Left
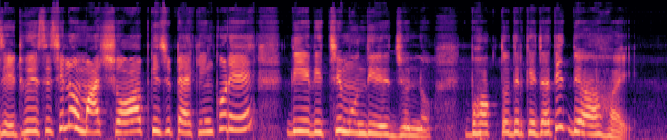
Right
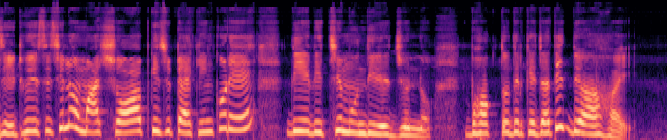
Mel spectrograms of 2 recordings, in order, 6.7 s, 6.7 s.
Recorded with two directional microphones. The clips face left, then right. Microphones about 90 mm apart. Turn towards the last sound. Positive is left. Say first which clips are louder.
# right 4 dB
turn(degrees=-50)  # may be behind; listen again after turning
